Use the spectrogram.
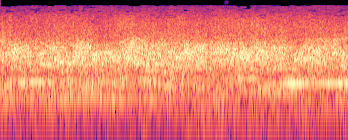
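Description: Steady applause fills the whole stretch, a dense, even wash of clapping from a group with no pauses and no voices on top.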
